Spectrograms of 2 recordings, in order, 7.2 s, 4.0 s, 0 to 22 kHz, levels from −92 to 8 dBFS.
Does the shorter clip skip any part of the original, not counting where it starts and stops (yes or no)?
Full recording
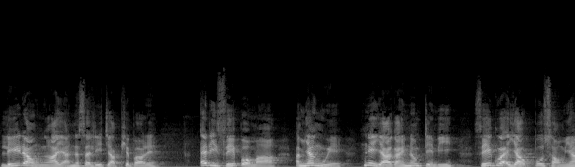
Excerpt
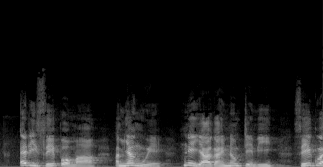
no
